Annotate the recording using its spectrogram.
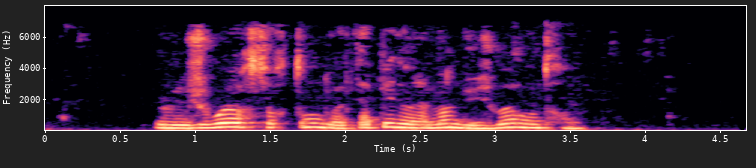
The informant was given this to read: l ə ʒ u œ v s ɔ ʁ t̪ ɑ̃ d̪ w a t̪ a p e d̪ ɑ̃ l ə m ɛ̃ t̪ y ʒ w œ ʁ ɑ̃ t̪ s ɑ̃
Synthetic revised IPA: l ə ʒ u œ ʁ s ɔ ʁ t̪ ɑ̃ d̪ w a t̪ a p e d̪ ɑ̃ l a m ɛ̃ d̪ y ʒ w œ ʁ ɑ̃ t̪ χ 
